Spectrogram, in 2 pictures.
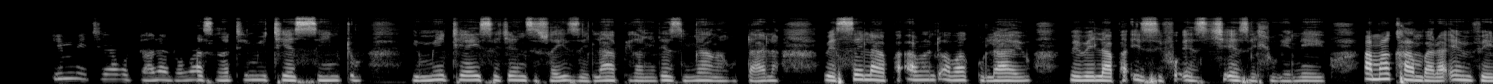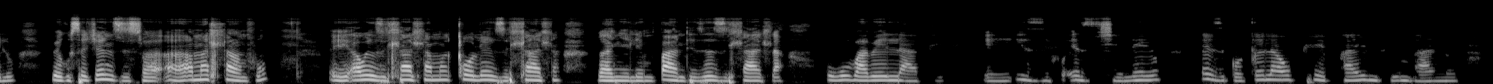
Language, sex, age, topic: North Ndebele, female, 36-49, health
